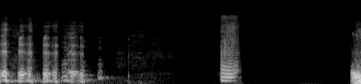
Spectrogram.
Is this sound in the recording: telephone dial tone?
no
